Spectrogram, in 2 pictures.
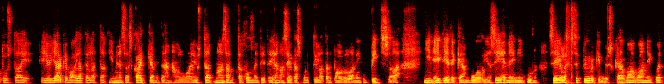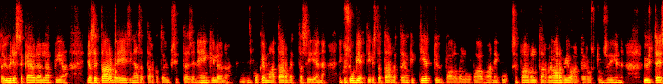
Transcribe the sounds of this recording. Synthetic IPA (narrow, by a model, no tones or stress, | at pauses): t̪ust̪ɑei | eijojjærkeʋæɑjɑt̪elːɑet̪ːæihminensɑiskɑikːeɑmit̪æhænhɑluɑːjɑjust̪æmɑːnsɑnut̪ːæŋkomːent̪iet̪eihænɑsiɑkɑsʋoit̪t̪ilɑt̪ɑnpɑlʋeluɑniːŋkuppit̪sɑ̰ːniːneit̪iet̪eŋkæːnʋoijjɑsiːheneiniːŋkunseeiolessepyrkimyskæːʋɑːʋʋɑːnniːŋkuet̪ːæyhdesːækæydæːllæpijɑjɑset̪ɑrʋeeisinænsæt̪t̪ɑrkot̪ɑyksit̪ːæisenheŋkiløn | kokemɑːt̪ɑrʋet̪ːɑsiːhenniːkusubjek̚t̪iːʋist̪æt̪ɑrʋet̪ːɑjohoŋkit̪t̪iet̪ːyːmpɑlʋeluːʋʋɑːʋɑːnniːŋkusepɑlʋelut̪ɑrʋeɑrʋiohɑmperust̪uːsiːhenyht̪ei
